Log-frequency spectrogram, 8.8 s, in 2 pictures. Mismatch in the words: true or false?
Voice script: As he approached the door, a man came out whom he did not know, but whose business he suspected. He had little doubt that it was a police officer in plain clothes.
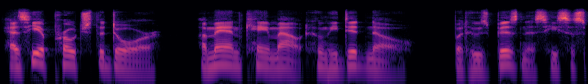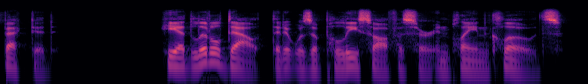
true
